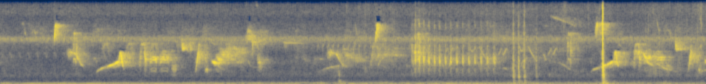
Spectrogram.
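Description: Songbirds singing and calling: many short rising chirps and whistles, with a rapid trill about four seconds in. A single sharp click about six seconds in.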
